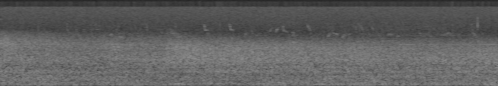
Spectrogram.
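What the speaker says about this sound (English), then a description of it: "For a moment it was sounding like they were applying reverse thrust" A KLM widebody airliner landing at Amsterdam Schiphol, a loud, continuous broadband jet roar that holds steady throughout, with possible light reverse thrust and no voices.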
